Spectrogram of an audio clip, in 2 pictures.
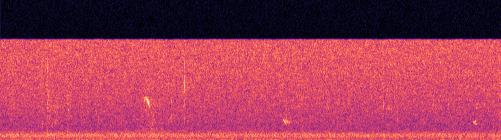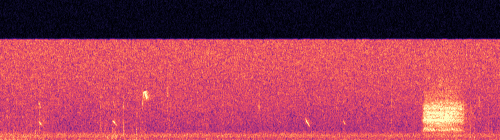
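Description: Forest ambience: a steady background hiss with scattered faint, short bird chirps, and one loud, harsh bird call about nine seconds in.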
